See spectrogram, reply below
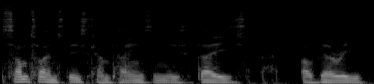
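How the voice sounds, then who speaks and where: A man talking slowly and haltingly about his own experiences in a reflective monologue, with many pauses and restarts. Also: low-pitched, steady tone, warm tone, dry recording. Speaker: livestreamer sharing a personal story. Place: home.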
